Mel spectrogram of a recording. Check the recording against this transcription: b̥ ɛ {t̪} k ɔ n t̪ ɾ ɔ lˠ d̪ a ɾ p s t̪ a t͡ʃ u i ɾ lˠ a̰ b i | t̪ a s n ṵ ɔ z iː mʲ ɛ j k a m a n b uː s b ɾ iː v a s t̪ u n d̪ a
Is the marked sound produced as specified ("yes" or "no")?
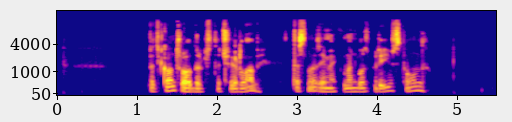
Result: yes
